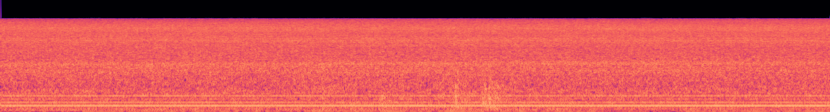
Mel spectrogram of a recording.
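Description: Paint spray booth's ventilation fans running: a steady airy hiss over a constant low hum with several tones. A couple of faint rustles come about halfway through.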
